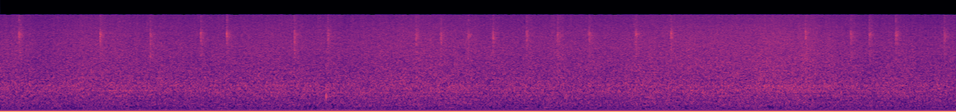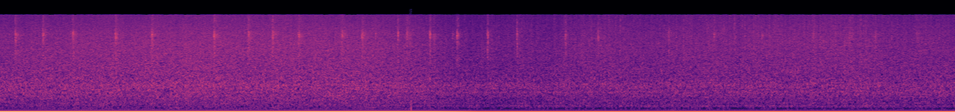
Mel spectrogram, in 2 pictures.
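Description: Steady airy hiss with scattered light crackling ticks, from cooling fans blowing into plastic garbage bags as they inflate and deflate. About three quarters of the way through, it drops to a softer, even hiss and the ticks stop.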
